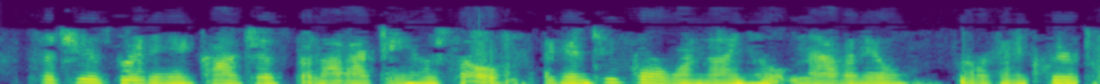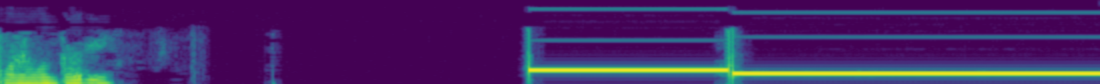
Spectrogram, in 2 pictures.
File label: Waverly Ambulance, dispatch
